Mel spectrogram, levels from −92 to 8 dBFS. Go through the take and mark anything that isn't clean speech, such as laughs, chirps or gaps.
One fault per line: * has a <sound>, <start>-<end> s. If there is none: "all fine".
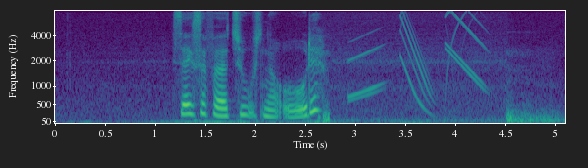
* has a chirp, 2.9-4.4 s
